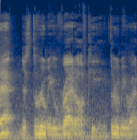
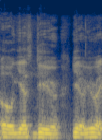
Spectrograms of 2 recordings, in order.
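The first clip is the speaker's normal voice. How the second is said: loud, yes-man agreeing tone, going along eagerly; 3 semitones higher, 8 dB louder than usual. Giving relationship advice, acting out a partner who agrees: imitating a yes man. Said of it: "don't be someone's yes man. Be like".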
